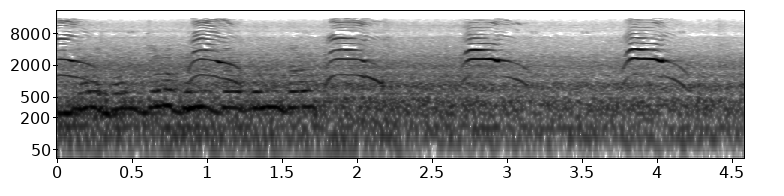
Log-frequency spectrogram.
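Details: Cats giving clear, rising-then-falling meows about once a second, five in a row, with a low murmuring voice under the first two.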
